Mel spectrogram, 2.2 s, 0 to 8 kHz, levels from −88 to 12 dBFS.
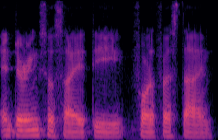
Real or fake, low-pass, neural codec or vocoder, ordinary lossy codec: fake; none; codec, 16 kHz, 0.4 kbps, LongCat-Audio-Codec; none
